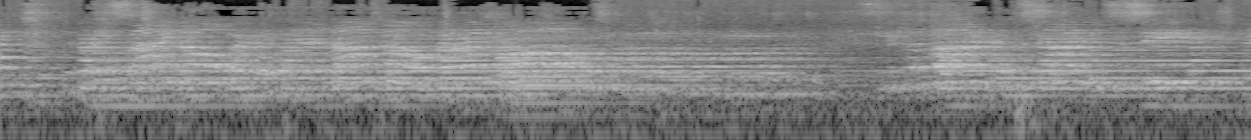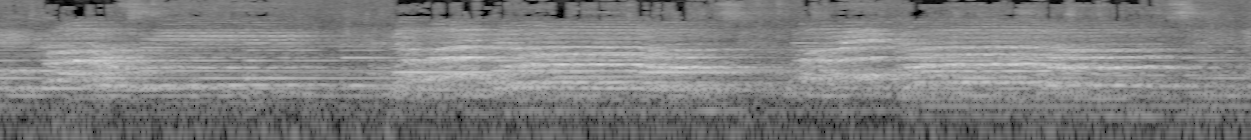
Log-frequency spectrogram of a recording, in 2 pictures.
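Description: Mixed-voice school choir singing sustained phrases together, with short breaks between phrases about six and fifteen seconds in.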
